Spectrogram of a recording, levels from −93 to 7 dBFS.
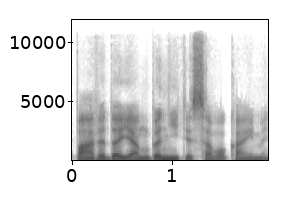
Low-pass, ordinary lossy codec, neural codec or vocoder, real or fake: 10.8 kHz; AAC, 48 kbps; codec, 24 kHz, 0.9 kbps, WavTokenizer, large speech release; fake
